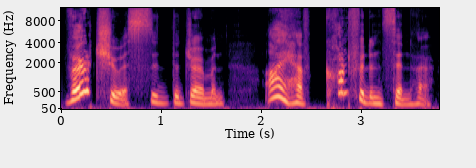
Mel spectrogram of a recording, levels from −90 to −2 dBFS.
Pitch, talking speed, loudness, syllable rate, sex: 195 Hz, 145 wpm, -22 LUFS, 4.4 syllables/s, female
